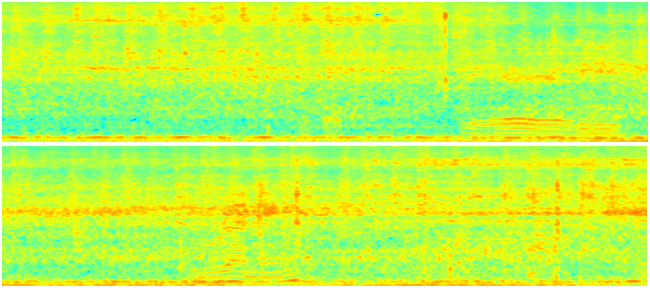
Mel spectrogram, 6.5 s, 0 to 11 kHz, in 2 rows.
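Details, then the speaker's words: Volvo B18 engine with a Weber 32/36 carburettor has a low, lumpy, barely running idle with a faint hiss while the idle mixture screw is being set; it is running very lean and misfiring. "you can hear it there's like a hissing yeah so it's running very lean"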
